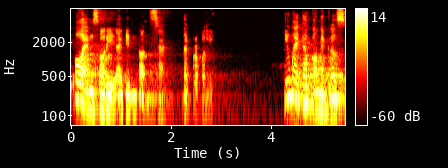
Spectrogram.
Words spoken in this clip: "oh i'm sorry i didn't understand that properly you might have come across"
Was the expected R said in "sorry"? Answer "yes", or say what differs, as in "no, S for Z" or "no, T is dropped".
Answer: yes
